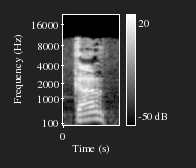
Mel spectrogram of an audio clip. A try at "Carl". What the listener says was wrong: Carl. Just Carl. That's not car. No, it ends with an L.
